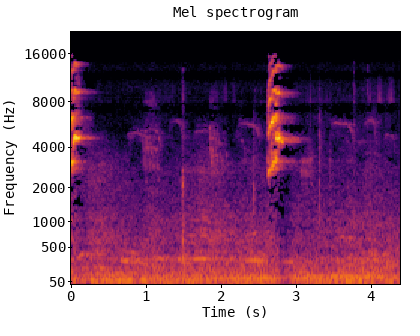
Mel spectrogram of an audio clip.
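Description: Two short, sharp, high-pitched bird chirps, one at the start and one about two and a half seconds later, over a faint low background rumble.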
